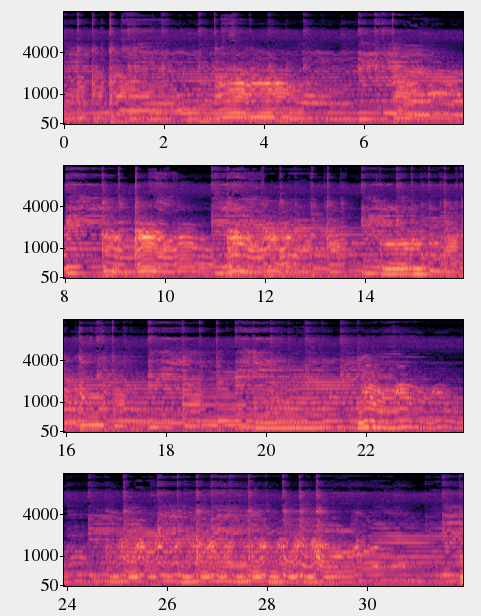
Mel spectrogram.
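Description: Rudra veena playing Raag Abhogi in dhrupad style: plucked notes drawn into long, wavering pitch slides over a steady tanpura drone. Near the end the playing turns to quicker repeated strokes.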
